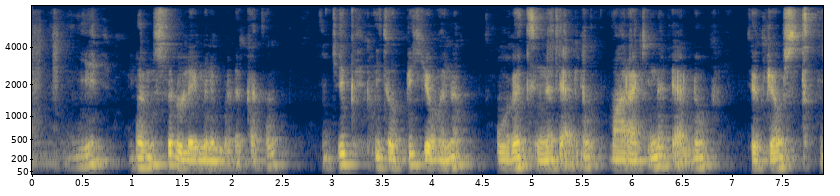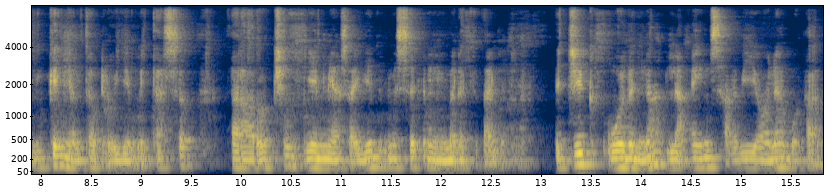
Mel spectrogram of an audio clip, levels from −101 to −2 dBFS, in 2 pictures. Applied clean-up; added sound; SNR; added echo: none; none; none; reverberation time 0.3 s.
